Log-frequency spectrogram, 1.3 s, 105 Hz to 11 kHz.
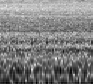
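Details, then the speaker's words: Westerbeke marine generator on a Boston Whaler, which slowly overheats after 45+ minutes, just started after fuel priming, impeller good, capacitors replaced: steady even diesel drone, no knocks or misses; running smoothly. "Alright, now we're back on. Let's do that now the right way. Sounds good."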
